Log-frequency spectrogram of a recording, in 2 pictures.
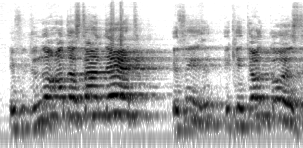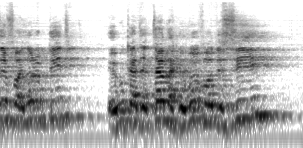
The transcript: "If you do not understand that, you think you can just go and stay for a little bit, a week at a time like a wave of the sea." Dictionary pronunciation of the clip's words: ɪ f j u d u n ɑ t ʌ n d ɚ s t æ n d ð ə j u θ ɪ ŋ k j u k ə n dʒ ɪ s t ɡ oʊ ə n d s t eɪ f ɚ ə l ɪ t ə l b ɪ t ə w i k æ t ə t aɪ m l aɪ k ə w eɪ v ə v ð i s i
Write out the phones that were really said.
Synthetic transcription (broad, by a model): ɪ f j u d u n ɑ t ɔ n d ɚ s t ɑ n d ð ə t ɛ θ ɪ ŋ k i k ə n dʒ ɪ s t ɡ oʊ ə n s t eɪ f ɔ ə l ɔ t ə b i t ə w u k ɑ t ə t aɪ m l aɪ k ə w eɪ f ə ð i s i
